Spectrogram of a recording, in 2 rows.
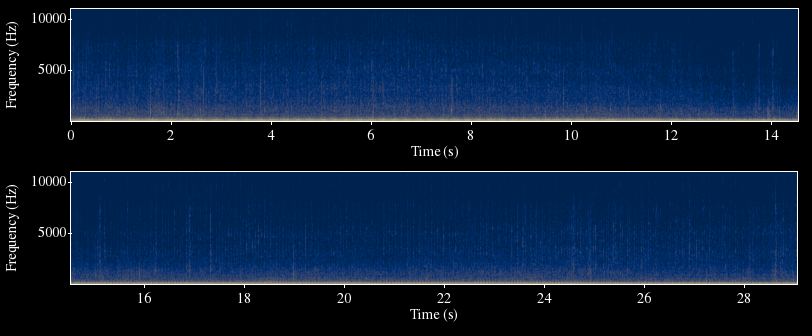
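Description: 1968 VW Baja Bug's air-cooled flat-four engine running steadily on the move, its revs dropping between about eleven and fourteen seconds in and then holding at the lower speed.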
